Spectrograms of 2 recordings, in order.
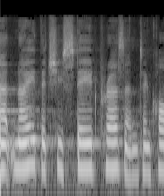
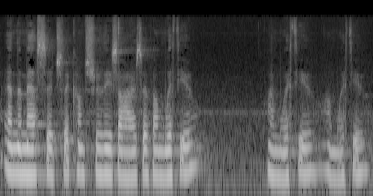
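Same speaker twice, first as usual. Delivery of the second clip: guided meditation; 3 dB quieter than usual. Acted. Leads a meditation.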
